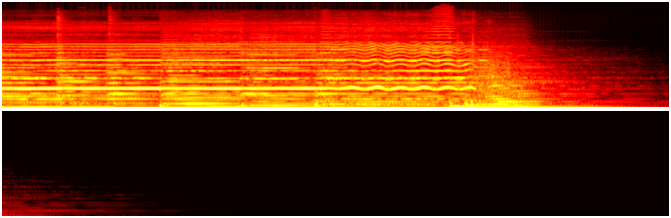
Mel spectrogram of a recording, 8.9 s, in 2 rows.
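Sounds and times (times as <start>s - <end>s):
guided vocals: 0.0s - 4.0s.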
